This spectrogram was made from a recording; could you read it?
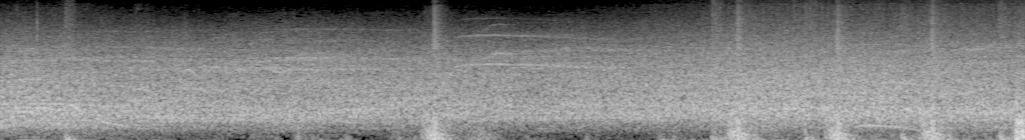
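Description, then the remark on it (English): A few heavy, booming thuds as a wrestler is slammed onto the ring mat with a tilt-a-whirl backbreaker, spaced irregularly over a constant roar of a large arena crowd. “DDP hits a tilt-a-whirl backbreaker”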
